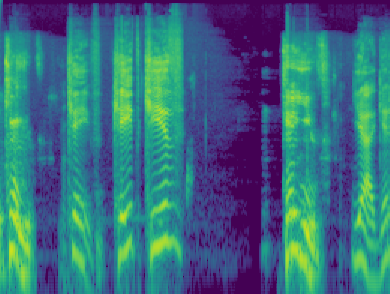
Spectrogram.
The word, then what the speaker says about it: Kyiv: Now, the Russians say Kiev. Okay. And We say Kyiv.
